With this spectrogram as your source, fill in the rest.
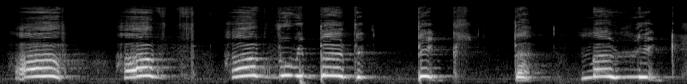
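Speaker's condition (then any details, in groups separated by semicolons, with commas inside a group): Cerebral palsy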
